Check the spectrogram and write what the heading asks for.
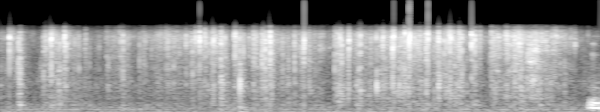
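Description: Clear plastic bag crinkling and crackling in a run of irregular rustles as hands work a paper card out of it.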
